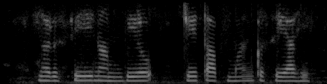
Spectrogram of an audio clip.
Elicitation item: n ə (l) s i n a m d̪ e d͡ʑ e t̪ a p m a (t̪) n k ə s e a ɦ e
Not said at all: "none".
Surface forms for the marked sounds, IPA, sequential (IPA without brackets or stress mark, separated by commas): ɾ, none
